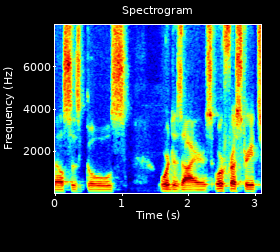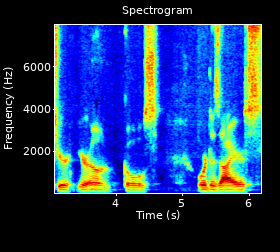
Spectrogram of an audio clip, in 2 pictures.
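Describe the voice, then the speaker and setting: A man talks at a fairly slow pace with a Midwestern American accent and a dark, mellow tone. The background is quiet. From US Midwest, southeast Ohio. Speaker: campus ministry staff. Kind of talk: interview on faith topic.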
